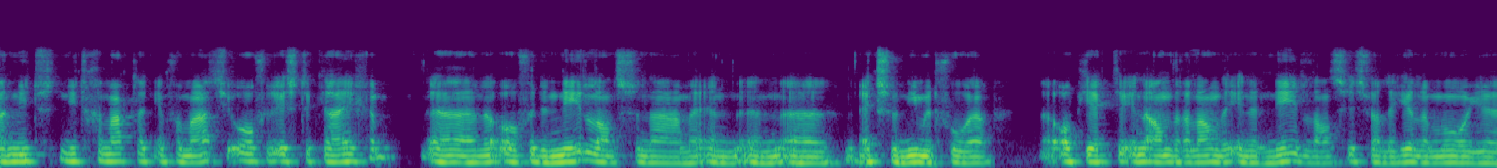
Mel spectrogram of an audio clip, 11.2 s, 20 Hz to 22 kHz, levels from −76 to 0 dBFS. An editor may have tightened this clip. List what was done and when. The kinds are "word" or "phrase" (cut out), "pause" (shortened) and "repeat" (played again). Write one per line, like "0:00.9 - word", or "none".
0:03.1 - pause
0:06.4 - phrase
0:07.0 - phrase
